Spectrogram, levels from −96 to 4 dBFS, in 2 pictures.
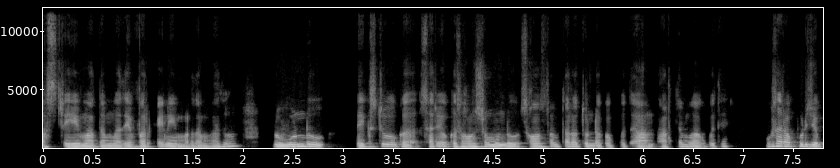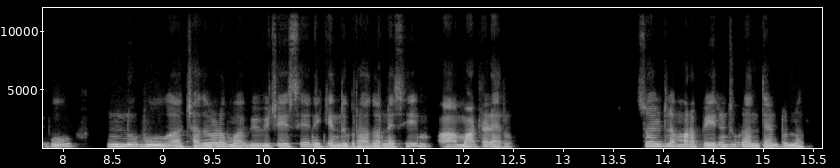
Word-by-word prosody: ఫస్టేం 140 -1 +1
అర్థం 135 0 -1
గాదు, 130 0 -1
ఎవరికైనా 145 +1 -1
ఏమి - - -2
అర్థం 130 0 -2
గాదు. 150 +6 -2 0.5
నువ్వుండు, 165 +4 +5 0.4
నెక్స్టు 145 +4 -3
ఒక 155 -1 -1 0.2
సరే 155 - -3
ఒక 155 - -2
సంవత్సరం 145 +1 +1
ఉండు. 150 0 +4
సంవత్సరం 145 +1 -1
తర్వాత 155 -1 -1
ఉండకపోతే 135 +1 -5
ఆన్ 135 +1 -3
అర్థం 160 +4 -6
కాకపోతే, 145 +5 -4 0.4
ఒకసారప్పుడు 185 -2 +1
చెప్పు. 155 0 0 0.7
నువ్వు 160 -2 +3 0.2
ఆహ్, 145 - +1
చదవడం 155 +3 +2
అవి 140 0 -1
ఇవి 135 0 0
చేసే 140 +3 -1
నీకెందుకు 140 0 +1
రాదు?" 140 +1 +1
అనేసి 135 +6 0 0.4
ఆహ్, 155 - +1
మాట్లాడారు. 140 -4 -1 1.3
సో, - - -2
ఇట్లా 185 -1 +1
మన 165 -2 +3
పేరెంట్స్ 155 +2 +1
గూడా 160 -1 +1
అంతే 140 +1 +1
అంటున్నారు. 145 -1 0
145 Hz, 155 wpm, -25 LUFS, 140-155 Hz, 1.3 s, నువ్వుండు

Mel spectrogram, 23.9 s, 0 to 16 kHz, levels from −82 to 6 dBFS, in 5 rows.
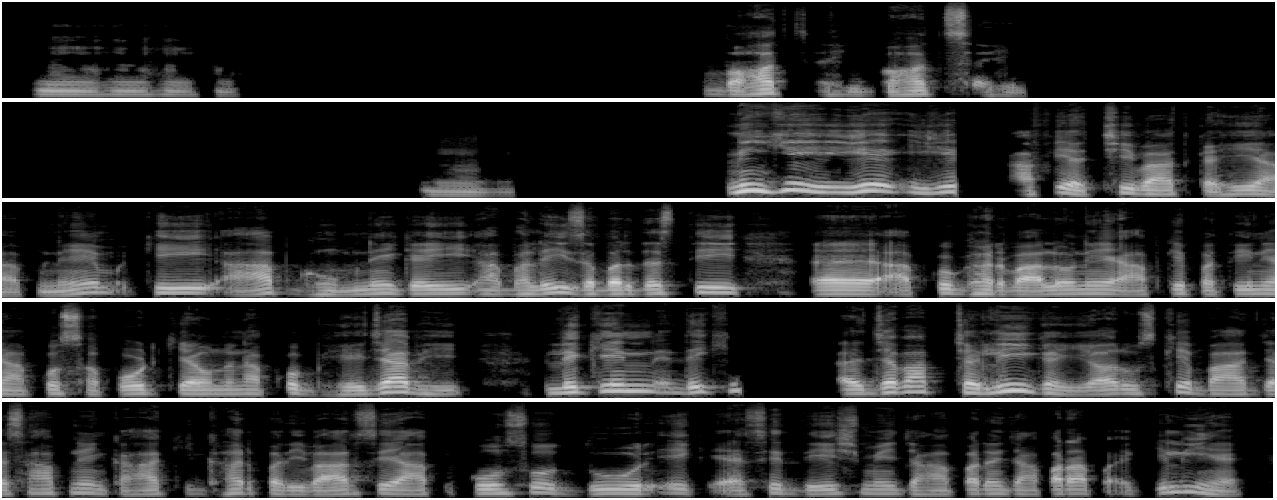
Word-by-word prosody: हुँ, 100 -1 -4
हुँ, 95 0 -9
हुँ, 95 -2 -12
हुँ। 85 - -17 1.8
बहुत 125 +4 +2
सही, 90 0 -14
बहुत 105 +3 -1
सही। 80 -2 -4 2.6
हुँ। 85 -3 -10 0.8
नहीं 200 +2 +8
ये 220 +2 +4
ये 175 +4 +5 0.2
ये 170 +5 +2 0.2
काफ़ी 100 0 -1
अच्छी 140 - +1
बात 110 -3 +2
कही 115 +2 -2
आपने, 95 - -2 0.2
कि 140 0 +3
आप 135 - -1
घूमने 110 +5 -3
गई 125 +2 +1
अ, 115 - -4
भले 115 +4 -1
ही 150 - +3
ज़बरदस्ती 125 +5 +2 0.3
अ, 115 - +3 0.2
आपको 135 - 0
घरवालों 115 -1 +3
ने 125 0 +1
आपके 100 +4 -2
पति 120 -1 -4
ने 120 - -2
आपको 110 +3 -2
सपोर्ट 125 0 0
किया 120 - +4
उन्होंने 120 +1 -3
आपको 120 - -1
भेजा 110 - +4
भी। 115 -4 -7 0.3
लेकिन 190 +3 +3
देखिए 165 +6 -1 0.5
जब 160 +2 +5
आप 175 0 +1
चली 165 +9 +5
गई 115 -9 -2
और 125 - +1
उसके 125 0 -3
बाद 115 -1 -1
जैसा 115 +3 -3
आपने 135 0 -4
कहा 105 +1 -5
कि 120 - -22
घर 130 +3 -5
परिवार 105 +2 0
से 125 0 -3
आप 110 - -4
कोसो 130 +3 -1
दूर 125 +4 -1
एक 130 - -12
ऐसे 105 +6 -5
देश 120 +2 -6
में 125 -1 -5
जहाँ 105 -2 -6
पर 120 0 -1
हैं, 125 - -4
जहाँ 115 -2 -6
पर 125 - +3
आप 125 - -1
अकेली 160 +3 -5
हैं। 100 -7 -3
120 Hz, 180 wpm, -22 LUFS, 105-135 Hz, 2.6 s, नहीं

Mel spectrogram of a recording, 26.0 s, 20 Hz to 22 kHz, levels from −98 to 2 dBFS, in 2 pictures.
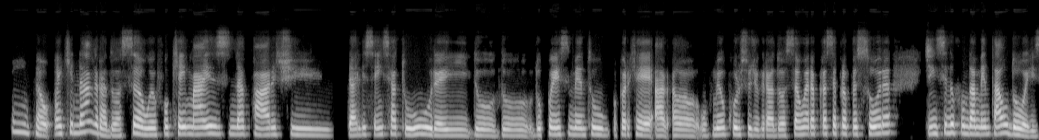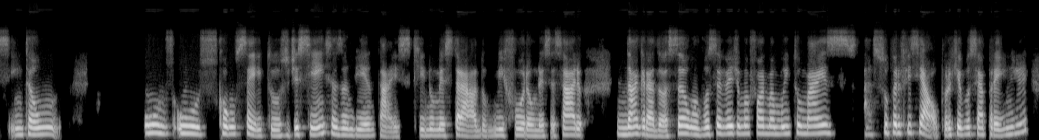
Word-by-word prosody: Então, 230 -10 -1
é 210 +1 +2
que 220 +3 -5
na 250 +3 +1
graduação 185 - +1
eu 185 - +2
foquei 205 +2 +1
mais 205 +1 +2
na 200 0 -1
parte 180 -3 -1 0.2
da 170 - +2
licenciatura 195 -1 +2
e 165 0 -2
do 165 -4 -2
do 160 -1 -4
do 175 - -1
conhecimento, 190 -1 +1
porque 190 -3 +2
a 160 0 +2 0.4
o 160 - -7
o - - -17
meu 185 +1 +3
curso 190 -1 +1
de 170 - -4
graduação 165 +3 0
era 205 +1 +2
pra 205 0 -1
ser 225 +2 -1
professora 210 +2 +2 0.4
de 205 - -1
ensino 230 +3 +1
fundamental 205 0 +3
dois, 155 -8 +3
então 190 +1 0 1.1
os 225 -2 +2
os 210 -3 +2
conceitos 190 -7 -1
de 180 +4 +1
ciências 195 +2 0
ambientais 160 -6 -3
que 165 - -6
no 165 0 -2
mestrado 160 -2 -1
me 170 0 -4
foram 165 -2 -1
necessário, 165 +4 -1 0.4
na 200 +2 +3
graduação, 185 +2 +2
você 195 +4 +1
vê 215 +1 +4
de 215 - -1
um 215 0 -1
forma 215 -1 0
muito 215 +3 0
mais, 220 +1 -2
ah, 190 - -13
superficial 235 +3 -1
porque 180 +3 0
você 195 +1 -4
aprende, 190 - -2
195 Hz, 140 wpm, -22 LUFS, 170-210 Hz, 1.1 s, vê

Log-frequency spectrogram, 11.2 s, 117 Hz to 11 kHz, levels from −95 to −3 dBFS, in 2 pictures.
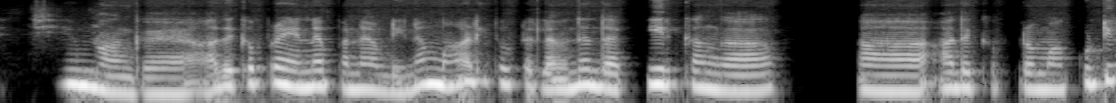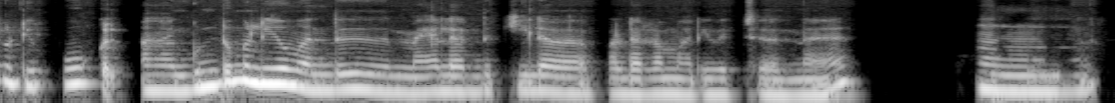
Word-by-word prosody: நிச்சயமாங்க. 230 -9 0 0.3
அதுக்கப்புறம் 265 +2 0
என்ன 240 +1 +3
பண்ணேன் 220 -1 -2
அப்டின்னா, 205 +6 -2
மாடித்தோட்டத்துல 270 -3 -4
வந்து 250 +3 +3
அந்த 230 -3 +1
பீர்கங்கா, 240 -6 0 0.6
ஆ - - -2 0.4
அதுக்கப்புறமா 225 -1 -4
குட்டி 275 +3 -1
குட்டி 270 -3 0
பூக்கள், 275 0 -1
அந்த 205 0 -1
குண்டு 245 +5 +6
மல்லியும் 275 -4 +10
வந்து 210 0 -1 0.3
மேலருந்து 195 +1 -4
கீழ 205 - -4 0.3
படர்ற 175 -1 -5
மாரி 170 0 -7
வச்சருந்தேன். 170 -1 -5 0.8
ம். 195 0 -2
225 Hz, 130 wpm, -19 LUFS, 195-260 Hz, 0.8 s, மல்லியும்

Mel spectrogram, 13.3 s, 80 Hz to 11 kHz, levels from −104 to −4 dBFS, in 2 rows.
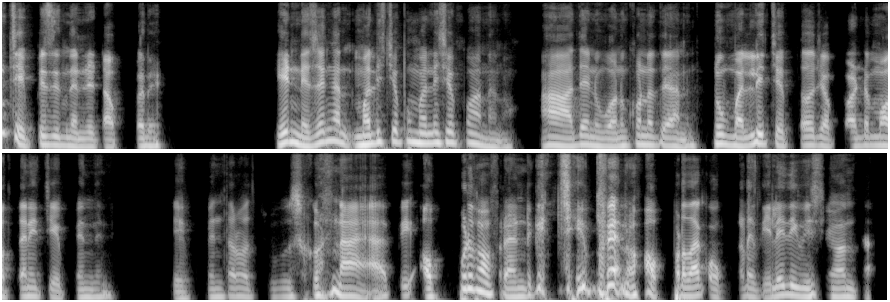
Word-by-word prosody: అని - - 0
చెప్పేసిందండి 135 -5 0
టప్ 115 - -2
అని. 130 0 -2 0.9
"ఏంటి 185 +2 +7
నిజంగానే! 185 +3 +1
మళ్ళి 175 +5 +5
చెప్పు, 200 0 -1
మళ్ళి 175 +1 +3
చెప్పు" 185 0 -3
అన్నాను. 115 -5 -5 0.3
"ఆ! - - +5
అదే 150 +4 -1
నువ్వనుకున్నదే" 135 +3 -1
అని. 120 +2 -5 0.2
"నువ్వు 160 -2 +2
మళ్ళీ 165 +6 +4
చెప్తావా 140 +2 -3
జెప్పవా!" 125 +1 -4
అంటే 140 +1 -5
మొత్తానికి 140 +1 -2
చెప్పిందండి. 125 +5 -8 0.5
చెప్పిన 105 +5 -9
తర్వాత 135 -1 -6 0.2
చూసుకోండి 140 +2 -3
నా - - +5 0.2
హ్యాపీ 150 0 -2 0.2
అప్పుడు 260 - 0
మా 210 - +7
ఫ్రెండ్‌కి 135 +2 0 0.2
చెప్పాను - - +5
అప్పటి 140 - -1
దాకా 150 - +2
ఒక్కడికి 135 -4 -10
తెలీదు 155 +6 0
ఈ - - -2
విషయం 145 -3 -6
అంతా. 130 - -7
140 Hz, 170 wpm, -23 LUFS, 130-155 Hz, 0.9 s, ఏంటి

